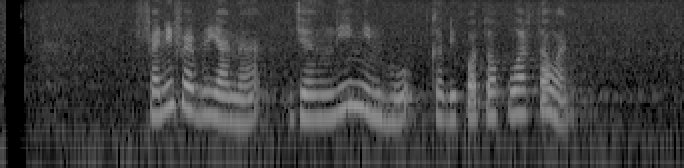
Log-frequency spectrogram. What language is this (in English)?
Sundanese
